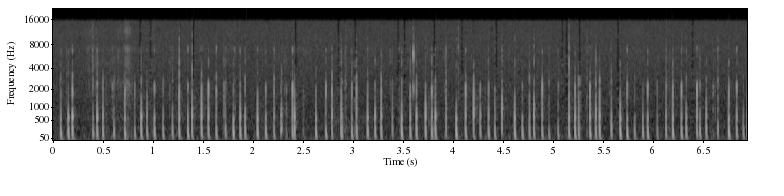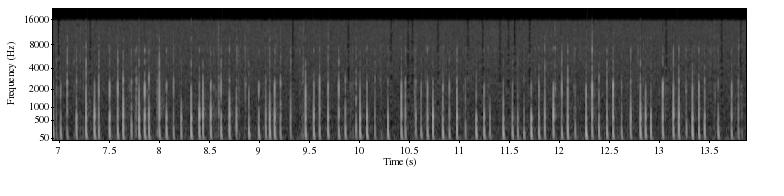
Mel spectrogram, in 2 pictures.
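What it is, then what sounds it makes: Cork tapped. A cork object is tapped rapidly and continuously, giving a steady stream of short, dry, low-pitched clicks with almost no ring. The tapping is used to test a new microphone.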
